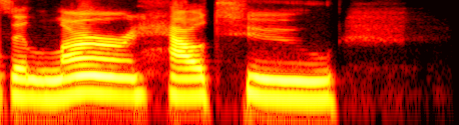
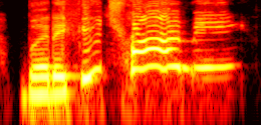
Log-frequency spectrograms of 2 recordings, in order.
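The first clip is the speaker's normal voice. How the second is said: warning. Acted. Warning of her other side.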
